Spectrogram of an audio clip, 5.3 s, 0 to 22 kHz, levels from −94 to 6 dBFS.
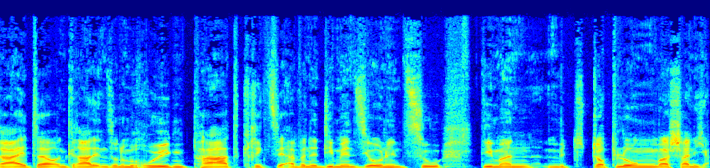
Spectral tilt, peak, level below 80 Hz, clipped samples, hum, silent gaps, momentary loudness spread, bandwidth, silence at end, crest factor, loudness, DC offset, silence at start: -5.5 dB/octave; -2 dBFS; -64 dBFS; under 0.1%; none; none; 7 LU; over 20 kHz; 0 s; 18 dB; -19 LUFS; under 0.1%; 0 s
